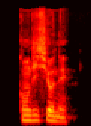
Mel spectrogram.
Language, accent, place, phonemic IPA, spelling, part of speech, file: French, France, Lyon, /kɔ̃.di.sjɔ.ne/, conditionné, adjective / verb, LL-Q150 (fra)-conditionné.wav
- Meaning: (adjective) 1. packaged (about a product) 2. conditioned (about a person); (verb) past participle of conditionner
